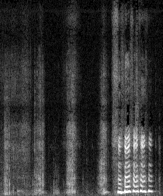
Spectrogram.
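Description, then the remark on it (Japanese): Several short, crisp crunching bursts of someone chewing food, separated by brief pauses, then a louder stretch of chewing with a muffled, voiced hum mixed in. “いいよ飲み込んでからでいいよ。”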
